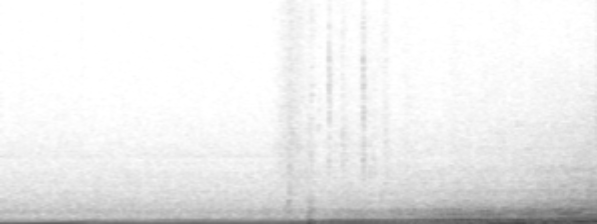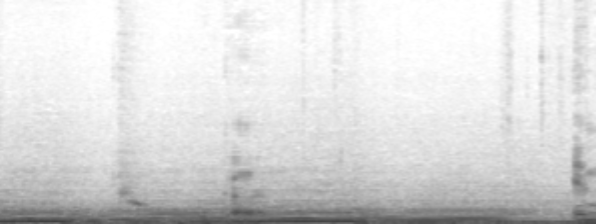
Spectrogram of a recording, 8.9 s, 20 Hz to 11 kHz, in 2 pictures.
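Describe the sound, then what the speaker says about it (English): A 2021 Kia Forte GT sedan with traction control off, engine revving against the brakes for a launch; a loud, rising rumble that climbs and wavers in pitch, with brief clicks and a voice behind it. "I'm going to turn off the traction here. I'm going to brake torque it."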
